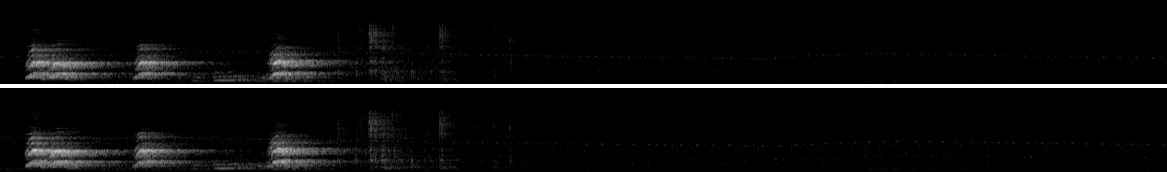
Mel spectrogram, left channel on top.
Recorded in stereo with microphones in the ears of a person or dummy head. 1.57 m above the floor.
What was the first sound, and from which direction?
A dog barking, 50° right (ahead or behind).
